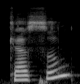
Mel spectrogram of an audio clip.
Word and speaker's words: castle: We notice that castle, we have a silent letter here, T. We don't pronounce T in castle.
